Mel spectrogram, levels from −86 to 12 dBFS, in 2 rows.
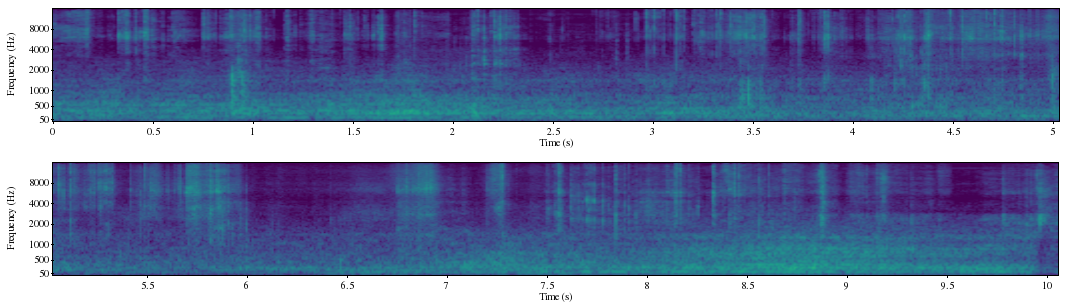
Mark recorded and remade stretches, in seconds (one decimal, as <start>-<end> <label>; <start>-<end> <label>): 0.0-4.9 recorded; 4.9-7.5 remade; 7.5-10.1 recorded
